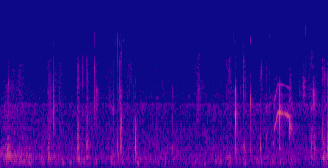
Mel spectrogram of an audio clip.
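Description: Faint rustling and small clicks of a tabby cat and a kitten tussling and grooming on a plush blanket, with one short high mew from the kitten about five and a half seconds in.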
